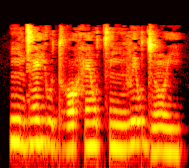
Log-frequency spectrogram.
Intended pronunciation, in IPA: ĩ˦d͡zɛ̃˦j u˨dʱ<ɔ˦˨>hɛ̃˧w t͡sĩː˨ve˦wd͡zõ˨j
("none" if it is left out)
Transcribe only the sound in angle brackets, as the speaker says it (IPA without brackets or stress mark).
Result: ɔ˨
